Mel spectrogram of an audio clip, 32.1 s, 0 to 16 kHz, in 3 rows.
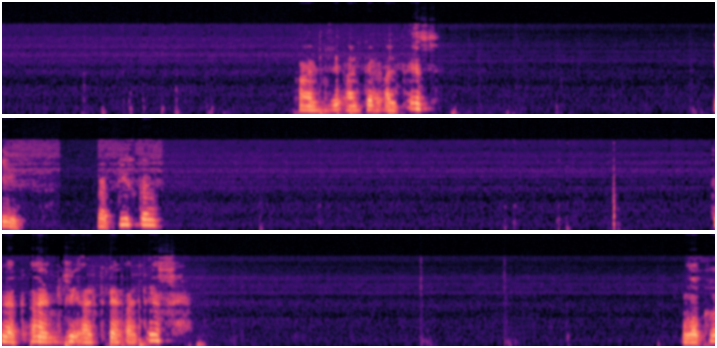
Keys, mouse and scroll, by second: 1.8 shift+middle click, 2.7 shift+click, 4.8 alt+g, 5.2 alt+r, 5.8 alt+s, 14.7 click, 18.4 click, 24.8 click.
